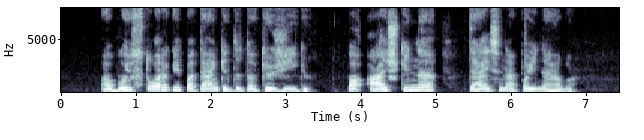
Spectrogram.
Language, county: Lithuanian, Kaunas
